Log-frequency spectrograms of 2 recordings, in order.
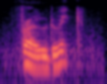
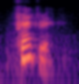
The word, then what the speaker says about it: Frederick: Do you also say Frodrick? – No, Frederick. – Well, why isn't it Frodrick Frankenstein? – It isn't, it's Frederick Frankenstein.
